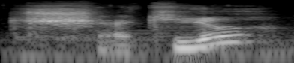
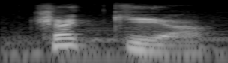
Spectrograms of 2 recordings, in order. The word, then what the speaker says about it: Czechia: I think that's pronounced Czechia? I think that's how it's pronounced. Because it's spelt the same way as the Czech Republic, but it's not the Czech Republic, it's Czechia. C-Z-E-C-H-I-A.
